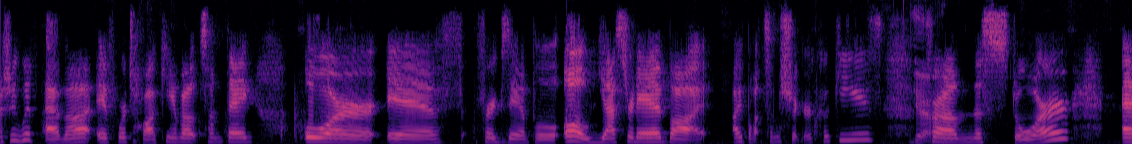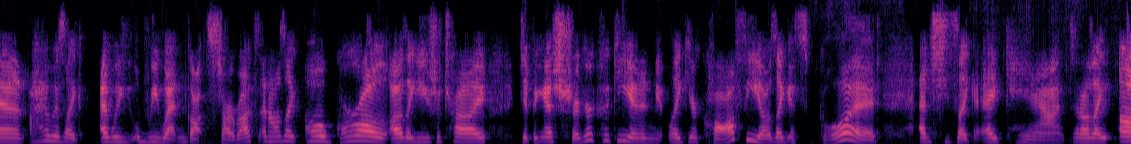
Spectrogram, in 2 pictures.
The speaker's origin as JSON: {"language": "English", "country": "Canada", "said": "as a Canadian"}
